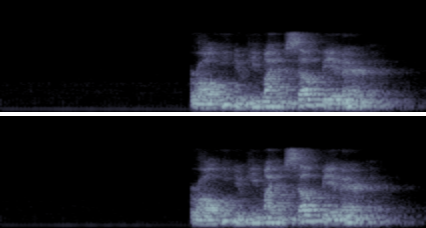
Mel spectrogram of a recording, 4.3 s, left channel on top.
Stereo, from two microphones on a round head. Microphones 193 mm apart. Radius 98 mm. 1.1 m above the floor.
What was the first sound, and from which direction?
A man speaking, 20° left (ahead or behind).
